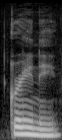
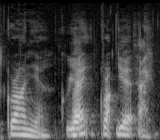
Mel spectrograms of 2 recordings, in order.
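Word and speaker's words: Gráinne: pronounce for me because I look at it and I think granny granny granny is it granny a granny but it's granya we do it so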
